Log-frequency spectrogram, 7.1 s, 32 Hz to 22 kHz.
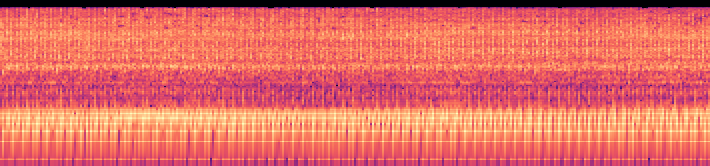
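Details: Freshly assembled Trailmaster 150 stroker single-cylinder engine with cleaned head and valve job: quick, even putter about four beats a second holding steady; clean, healthy idle.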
